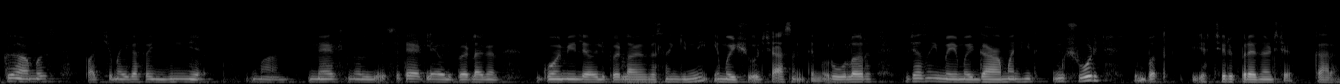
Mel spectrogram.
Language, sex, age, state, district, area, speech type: Kashmiri, male, 18-30, Jammu and Kashmir, Pulwama, rural, spontaneous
